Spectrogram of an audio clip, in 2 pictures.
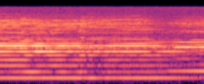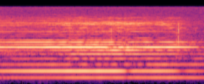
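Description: Music accompanying the performance: slow, long held notes that change pitch only a few times, with no beat.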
